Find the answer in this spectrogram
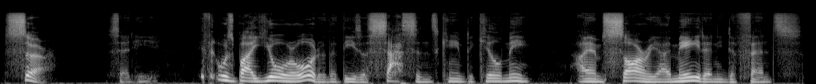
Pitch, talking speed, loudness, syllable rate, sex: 135 Hz, 170 wpm, -19 LUFS, 4.7 syllables/s, male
